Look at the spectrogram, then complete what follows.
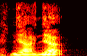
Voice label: "zaza", Apatani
